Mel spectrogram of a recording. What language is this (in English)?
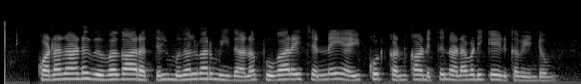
Tamil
